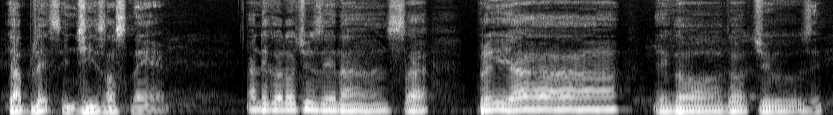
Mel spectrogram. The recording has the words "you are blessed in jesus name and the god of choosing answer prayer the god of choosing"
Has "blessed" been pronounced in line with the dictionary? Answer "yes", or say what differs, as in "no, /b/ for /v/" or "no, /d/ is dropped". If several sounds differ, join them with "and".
no, /t/ is dropped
